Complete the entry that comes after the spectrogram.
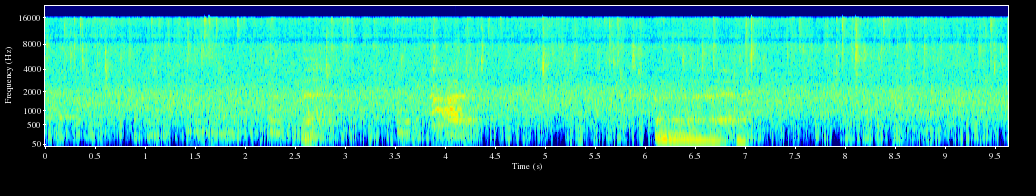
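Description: Steady heavy rain falling, heard from under a corrugated roof, an even hiss with many small drop ticks. A few brief calls sound over it, the longest a low call falling in pitch about six seconds in.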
